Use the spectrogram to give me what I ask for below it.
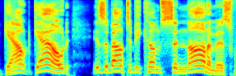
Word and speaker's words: Gout: Now, it's pronounced to rhyme with pout, and Bono wants to change it back to avoid the medical connotations. But honestly, at this point, the name gout gout is about to become synonymous with speed, not disease.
